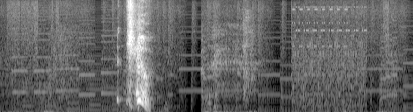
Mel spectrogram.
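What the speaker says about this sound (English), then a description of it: "Sorry for the sneeze." A single sharp, loud sneeze bursts out midway through, set against quiet chiptune-style game music from Pokemon Crystal Clear and soft electronic tones.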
